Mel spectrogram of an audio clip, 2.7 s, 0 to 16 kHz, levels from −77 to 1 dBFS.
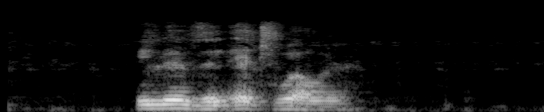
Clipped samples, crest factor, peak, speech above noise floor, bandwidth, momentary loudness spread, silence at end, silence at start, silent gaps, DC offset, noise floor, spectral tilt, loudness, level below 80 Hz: under 0.1%; 16 dB; -4 dBFS; 44 dB; 7.6 kHz; 15 LU; 1 s; 0.7 s; none; under 0.1%; -62 dBFS; -7 dB/octave; -18 LUFS; -52 dBFS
